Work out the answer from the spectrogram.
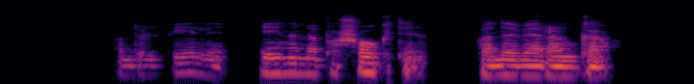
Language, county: Lithuanian, Utena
